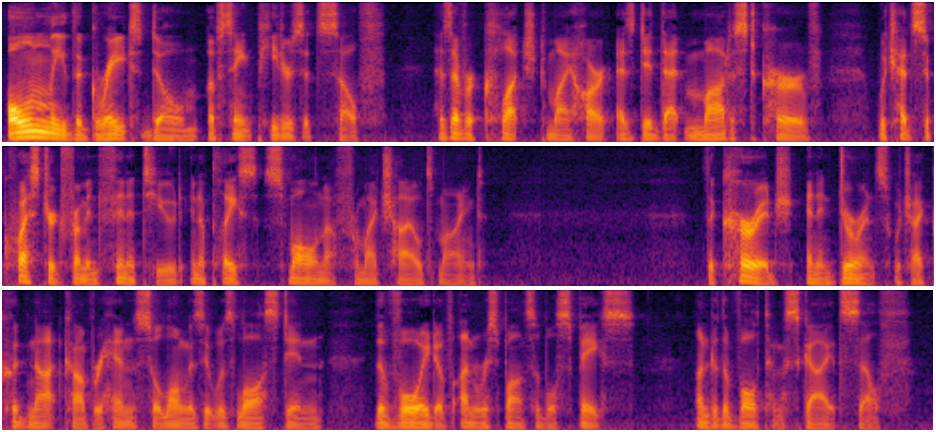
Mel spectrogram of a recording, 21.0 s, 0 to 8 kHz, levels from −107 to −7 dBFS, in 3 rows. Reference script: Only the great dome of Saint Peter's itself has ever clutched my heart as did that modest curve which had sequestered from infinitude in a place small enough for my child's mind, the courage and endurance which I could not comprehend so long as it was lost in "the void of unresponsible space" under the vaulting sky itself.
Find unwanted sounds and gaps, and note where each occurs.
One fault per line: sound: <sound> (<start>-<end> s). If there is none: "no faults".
no faults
